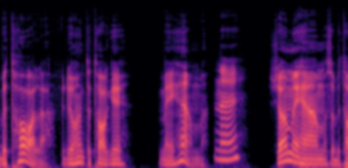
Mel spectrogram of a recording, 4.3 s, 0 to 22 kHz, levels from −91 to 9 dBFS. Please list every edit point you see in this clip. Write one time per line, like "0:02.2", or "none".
none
